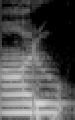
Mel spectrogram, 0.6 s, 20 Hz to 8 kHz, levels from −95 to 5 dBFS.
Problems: none marked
